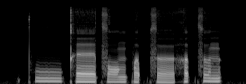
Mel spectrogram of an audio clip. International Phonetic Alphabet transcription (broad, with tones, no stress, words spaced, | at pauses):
pʰuː˥ kʰɛː˧t͡sɔː˧ŋpɐ˨˥p̚ sœː˨hɐ˥t̚sɵ˥n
